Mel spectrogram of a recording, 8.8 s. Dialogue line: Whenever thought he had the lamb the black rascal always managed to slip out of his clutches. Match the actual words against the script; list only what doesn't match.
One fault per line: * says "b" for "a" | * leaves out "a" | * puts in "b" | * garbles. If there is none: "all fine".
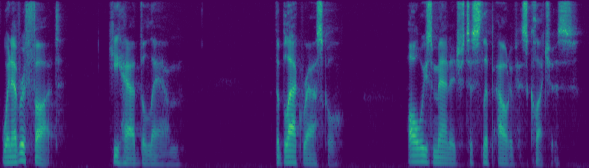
all fine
